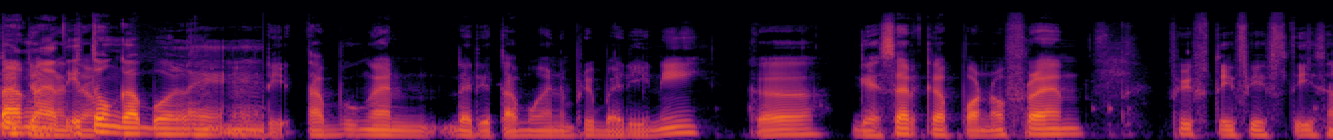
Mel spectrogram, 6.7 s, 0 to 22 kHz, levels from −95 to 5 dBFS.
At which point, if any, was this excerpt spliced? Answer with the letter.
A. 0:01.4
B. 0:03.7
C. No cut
A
